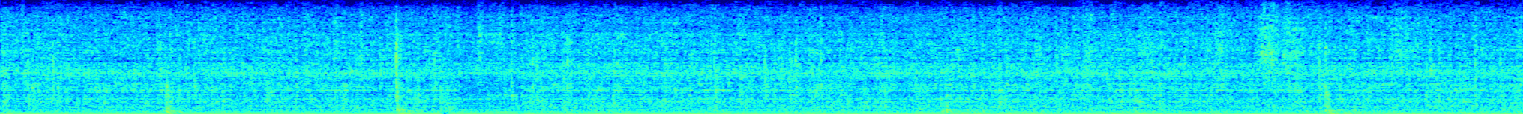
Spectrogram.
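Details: GE Hydrowave washer after washer motor replacement (not-spinning fault): quick drain and spin gives steady, even low hum, no grinding or knocking; motor spins up smoothly; normal spin.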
